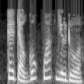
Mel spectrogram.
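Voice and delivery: ordinary delivery, nothing marked

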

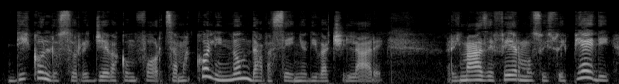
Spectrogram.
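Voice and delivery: usual speaking voice

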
